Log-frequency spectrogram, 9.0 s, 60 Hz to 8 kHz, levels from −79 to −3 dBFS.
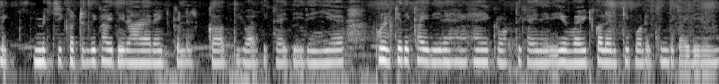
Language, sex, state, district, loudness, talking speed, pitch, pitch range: Hindi, female, Bihar, Darbhanga, -19 LUFS, 220 wpm, 220 Hz, 210-225 Hz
